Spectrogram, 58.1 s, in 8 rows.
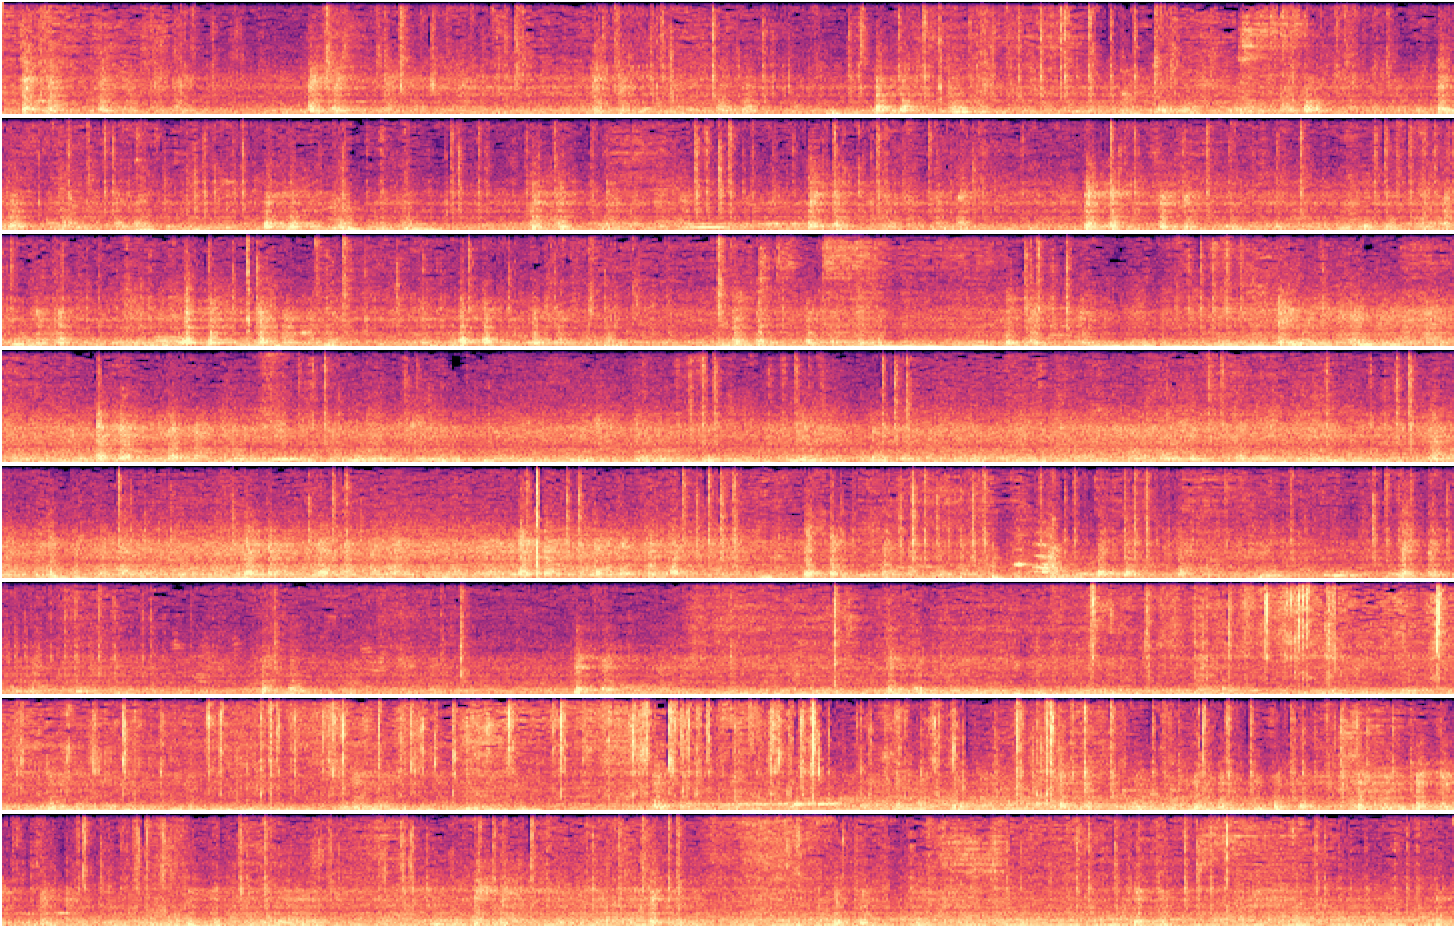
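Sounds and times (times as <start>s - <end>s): train running noise: 0.0s - 58.0s
wheels clicking over rails: 0.0s - 58.0s.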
